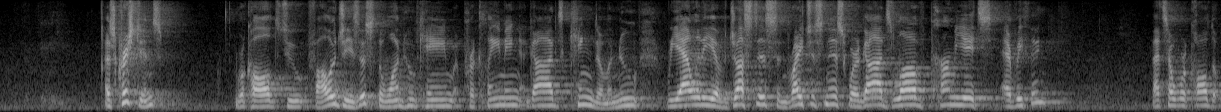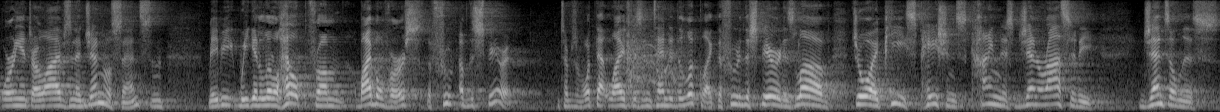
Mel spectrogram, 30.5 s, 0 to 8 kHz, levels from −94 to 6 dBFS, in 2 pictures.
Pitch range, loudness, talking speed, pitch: 165-205 Hz, -29 LUFS, 155 wpm, 185 Hz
